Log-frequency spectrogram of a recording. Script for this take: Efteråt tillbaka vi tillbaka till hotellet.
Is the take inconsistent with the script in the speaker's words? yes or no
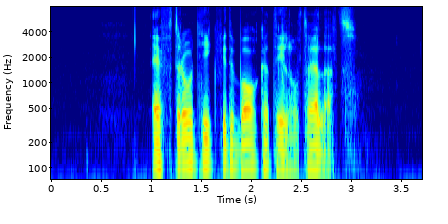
yes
